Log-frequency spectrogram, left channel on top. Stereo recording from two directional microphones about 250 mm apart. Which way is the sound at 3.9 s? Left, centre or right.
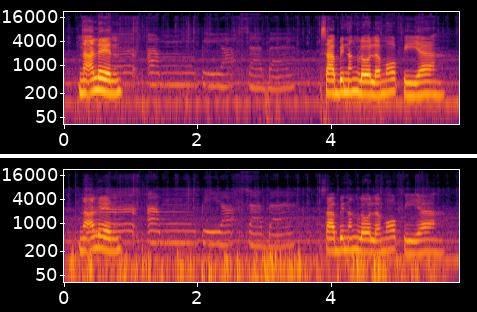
Left.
